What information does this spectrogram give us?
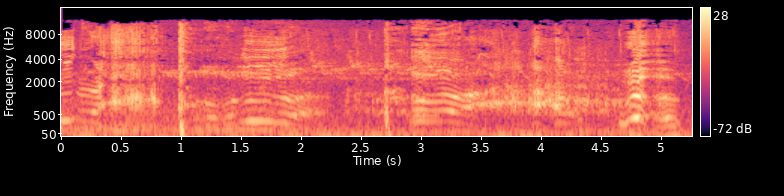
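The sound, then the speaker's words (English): A person mimics a turkey's gobble during turkey hunting time, a rapid, warbling, rattling call repeated across several seconds, fairly loud, broken by a couple of sharp clicks. “Now here it is, time to hunt turkeys, goblin time, and he's up there on the side.”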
